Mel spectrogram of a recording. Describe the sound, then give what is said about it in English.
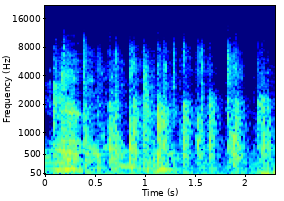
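An audience at a 1 Corinthians study breaks into a short round of clapping on finishing the section on idol meat, with dense, uneven hand claps filling a couple of seconds at moderate loudness and a faint voice murmuring underneath. “Go ahead, you can clap.”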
